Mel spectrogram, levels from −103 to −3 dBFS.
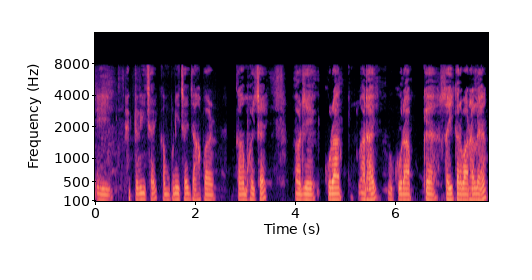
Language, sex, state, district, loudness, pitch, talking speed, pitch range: Maithili, male, Bihar, Samastipur, -29 LUFS, 125 Hz, 165 wpm, 120-130 Hz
